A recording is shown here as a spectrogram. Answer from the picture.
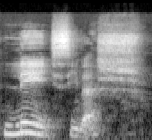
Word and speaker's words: légy szíves: S'il te plaît, ça se dit légy szíves. Ok? Alors, ça s'écrit.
